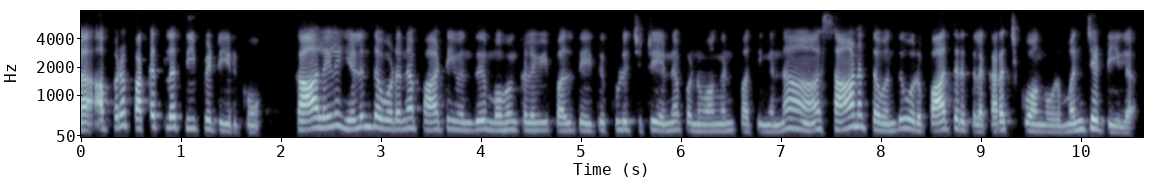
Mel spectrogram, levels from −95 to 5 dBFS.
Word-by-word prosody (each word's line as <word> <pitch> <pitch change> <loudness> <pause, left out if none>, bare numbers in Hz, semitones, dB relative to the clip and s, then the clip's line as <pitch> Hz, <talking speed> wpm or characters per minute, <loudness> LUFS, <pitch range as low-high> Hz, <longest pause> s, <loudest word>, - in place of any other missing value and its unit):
அ - - +7 0.2
அப்பறம் 275 +7 -2
பக்கத்தில 245 +2 +1
தீப்பெட்டி 225 - -3
இருக்கும். 145 - -9 0.4
காலையில 235 +7 +7
எழுந்த 255 +4 0
உடனே 205 +2 0
பாட்டி 190 +3 0
வந்து 180 +2 -3 0.2
மொகம் 185 +1 -3
கழுவி, 180 0 -3
பல் 170 +1 -2
தேய்த்து, 170 0 -4
குளிச்சுட்டு 190 0 -5
என்ன 180 +3 -4
பண்ணுவாங்கன்னு 160 0 -5
பாத்தீங்கன்னா, 300 - -3 0.4
சாணத்த 240 +3 +4
வந்து 170 +6 -5
ஒரு 170 - -3
பாத்திரத்தில 190 -4 +3
கரைச்சிக்குவாங்க 170 -3 -1
ஒரு 145 - -7
மண்சட்டியில. 185 - 0
190 Hz, 140 wpm, -24 LUFS, 175-230 Hz, 0.4 s, அ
